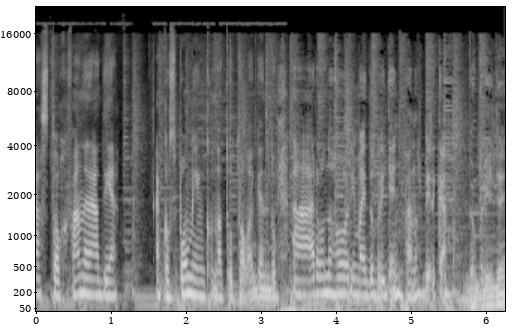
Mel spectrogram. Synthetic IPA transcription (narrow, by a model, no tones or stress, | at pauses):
ast̪ɔxfanɾaːd̪ia | ʔakɔspɔmɪɛŋkunat̪uːt̪ɔ̰lɛ̰ɡɛnd̪uʔaɾɔʊnɔɦɔʋɔɾiːmajd̪ɔbɾiːɟɛɲpaːnʒbḭɾkad̪ɔ̰bɾḭːɟɛ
